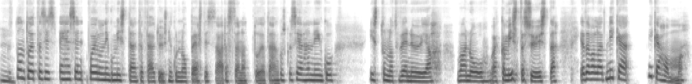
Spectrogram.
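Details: Adult woman; fluent speech.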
